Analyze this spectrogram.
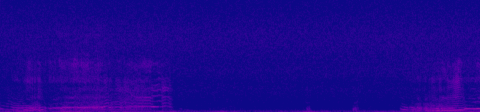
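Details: Sleeping cat snoring: two drawn-out tonal breaths with wavering, rising and falling pitch, one at the start and one at the end, with a quiet gap between, over a steady low hum.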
